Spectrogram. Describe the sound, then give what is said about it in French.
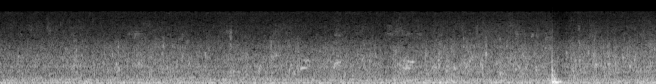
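Water lapping at a riverbank along the Seine quays at night, a steady, moderately loud rushing wash with no clear individual waves, broken by a single soft thud near the end. “On entend sourdement le bruit de la ville et surtout le bruit de l'eau.”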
